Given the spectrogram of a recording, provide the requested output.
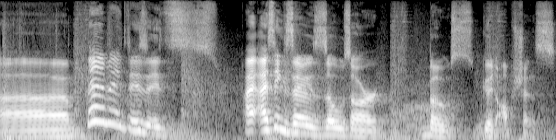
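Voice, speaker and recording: The voice has a bright, sharp tone and a non-native accent, moving at a very slow pace with very wide pitch swings. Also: man. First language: not English. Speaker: esports commentator. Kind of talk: live commentary. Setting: live stream. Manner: halting, many repetitions.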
